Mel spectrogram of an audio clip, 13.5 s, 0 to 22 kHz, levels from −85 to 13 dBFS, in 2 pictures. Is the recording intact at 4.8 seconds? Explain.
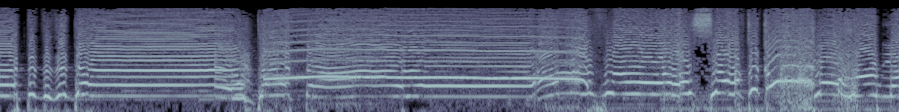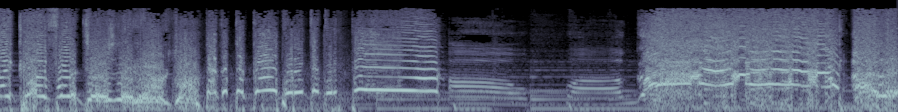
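Yes, the audio at 4.8 seconds is intact, with no dropout, click, distortion or other fault at that moment.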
